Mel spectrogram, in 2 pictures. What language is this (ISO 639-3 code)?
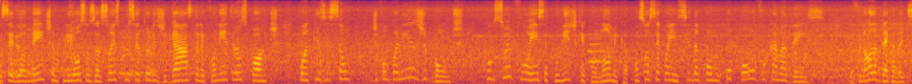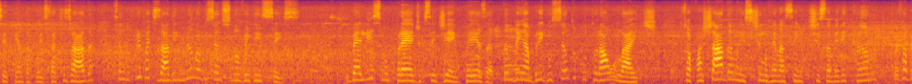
por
